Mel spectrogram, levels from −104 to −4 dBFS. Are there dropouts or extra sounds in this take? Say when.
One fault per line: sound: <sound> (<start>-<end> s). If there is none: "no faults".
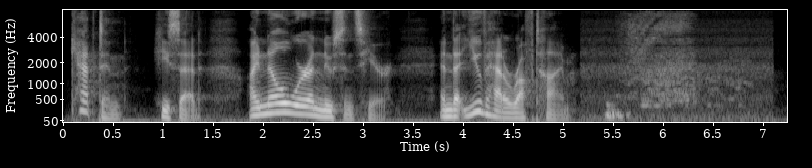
sound: sigh (5.4-6.9 s)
